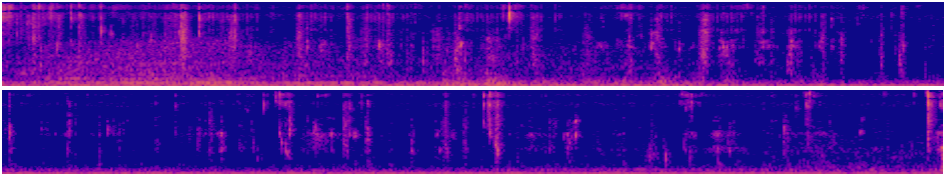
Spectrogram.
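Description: A person biting into and chewing a KFC spicy crispy fried chicken sandwich: crunching of the crisp breading, loudest in the first few seconds, then quieter chewing with scattered small mouth clicks.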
